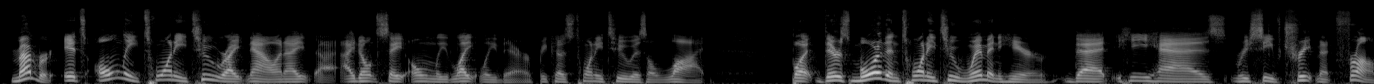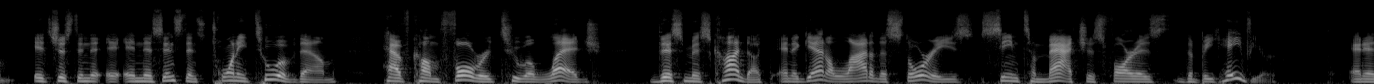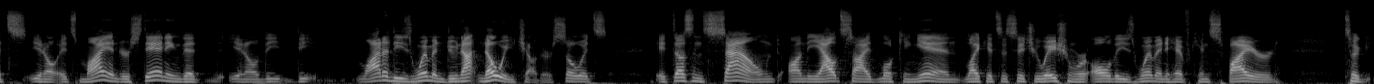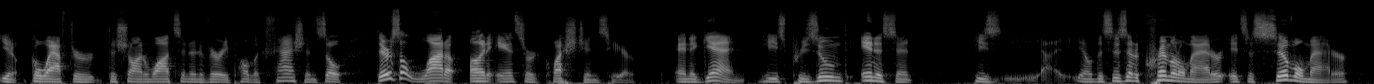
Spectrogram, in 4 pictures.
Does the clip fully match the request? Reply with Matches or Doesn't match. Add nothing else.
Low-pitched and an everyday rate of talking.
Matches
